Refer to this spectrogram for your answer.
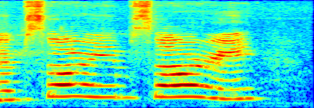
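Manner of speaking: play-acted tearful pleading. Retelling how a girl curled up in a ball apologized: imitating someone crying. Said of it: "in tears, crying, like, curled up in a little ball, just going".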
